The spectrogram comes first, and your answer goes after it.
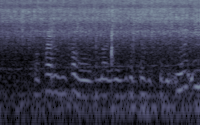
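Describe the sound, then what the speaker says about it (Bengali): Fish frying in a pan gives a steady hiss and sizzle, with brief stirring noises and a faint voice talking in the background. "এই যে মাছ ভাজা হইছে"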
